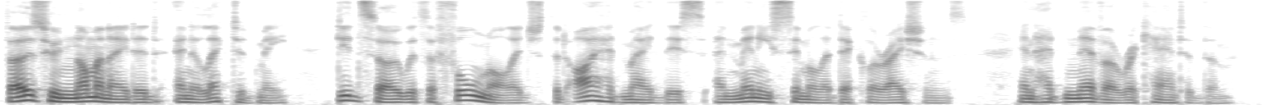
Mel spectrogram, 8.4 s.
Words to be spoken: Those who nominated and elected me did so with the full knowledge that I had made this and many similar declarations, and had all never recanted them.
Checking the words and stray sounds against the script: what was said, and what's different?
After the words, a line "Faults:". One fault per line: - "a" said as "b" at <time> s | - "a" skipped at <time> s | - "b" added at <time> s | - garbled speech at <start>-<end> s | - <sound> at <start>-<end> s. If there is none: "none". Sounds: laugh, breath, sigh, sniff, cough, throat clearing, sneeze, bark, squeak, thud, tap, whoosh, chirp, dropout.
Those who nominated and elected me did so with the full knowledge that I had made this and many similar declarations, and had never recanted them.
Faults:
- "all" skipped at 7.1 s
